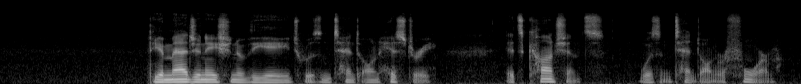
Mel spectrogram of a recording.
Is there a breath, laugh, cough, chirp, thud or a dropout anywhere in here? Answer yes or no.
no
